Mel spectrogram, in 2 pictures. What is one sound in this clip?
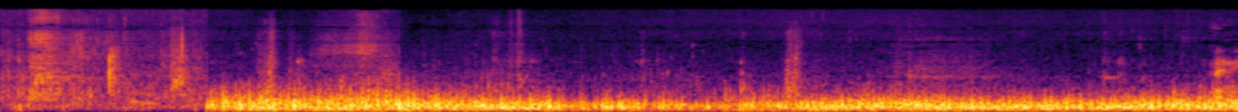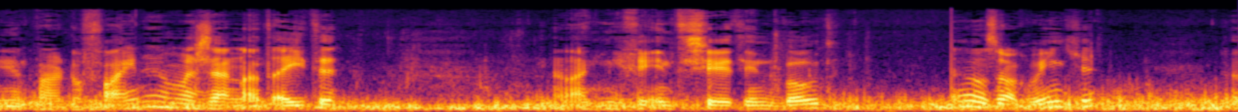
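Water rushes and splashes along a sailing boat's hull.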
